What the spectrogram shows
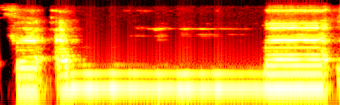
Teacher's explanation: So you do the gunna with your nose and you do the doubling. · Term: complete gunna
